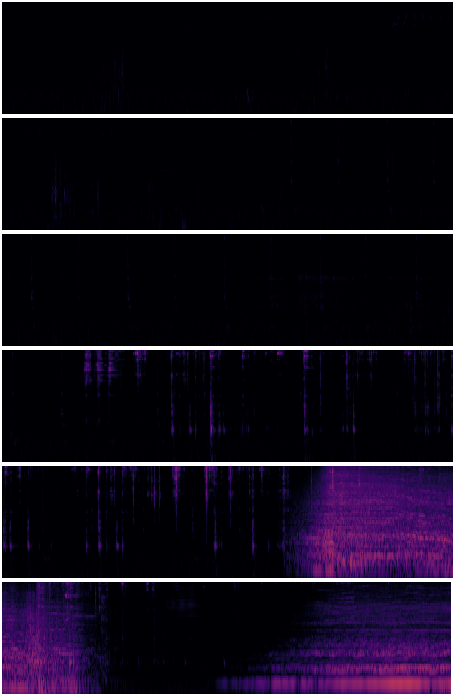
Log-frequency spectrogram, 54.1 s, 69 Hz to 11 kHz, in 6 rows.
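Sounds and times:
keys dropped into a bowl: 28.7 - 36.9, 37.5 - 41.9
metal keys jangling: 28.7 - 41.9, 45.6 - 49.9
loud sound: 41.8 - 47.2, 49.8 - 54.0.

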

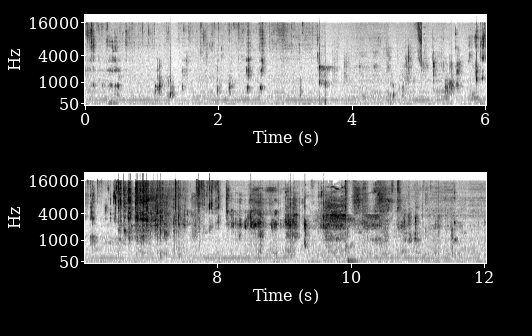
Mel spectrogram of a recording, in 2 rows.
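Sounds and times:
crunching of fried food: 3.8 - 11.8.

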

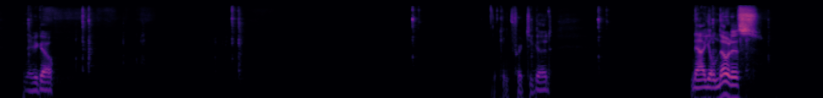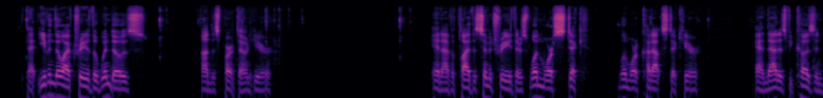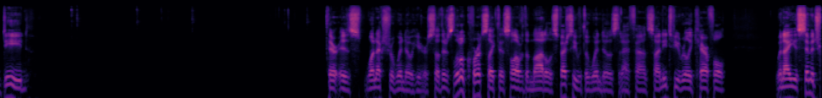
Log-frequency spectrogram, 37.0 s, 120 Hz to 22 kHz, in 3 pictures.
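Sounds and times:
faint steady low hum: 0.0 - 37.0
computer keys clicking: 1.2 - 2.3, 3.1 - 3.8, 6.2 - 6.4, 9.0 - 9.2, 14.7 - 15.0, 15.9 - 17.0, 18.2 - 18.6.

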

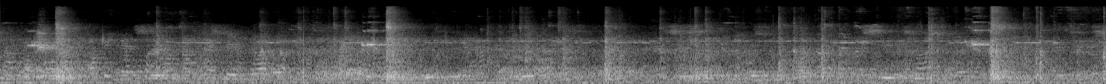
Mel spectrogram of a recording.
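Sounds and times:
murmur of voices: 0.0 - 11.0
ticket barrier gates clacking: 0.0 - 11.0.

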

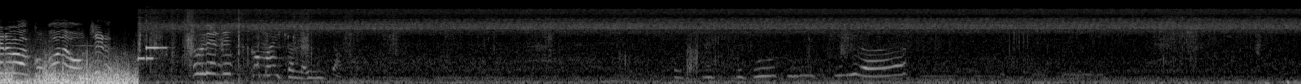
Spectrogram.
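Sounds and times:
insects droning: 0.0 - 13.0
child's sing-song vocal sounds: 6.7 - 9.2.

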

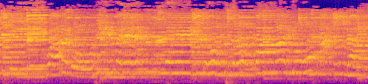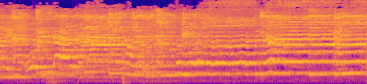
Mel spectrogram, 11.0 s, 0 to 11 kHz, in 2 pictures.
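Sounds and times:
instrumental accompaniment: 0.0 - 11.0
woman singing into a microphone: 0.0 - 11.0.

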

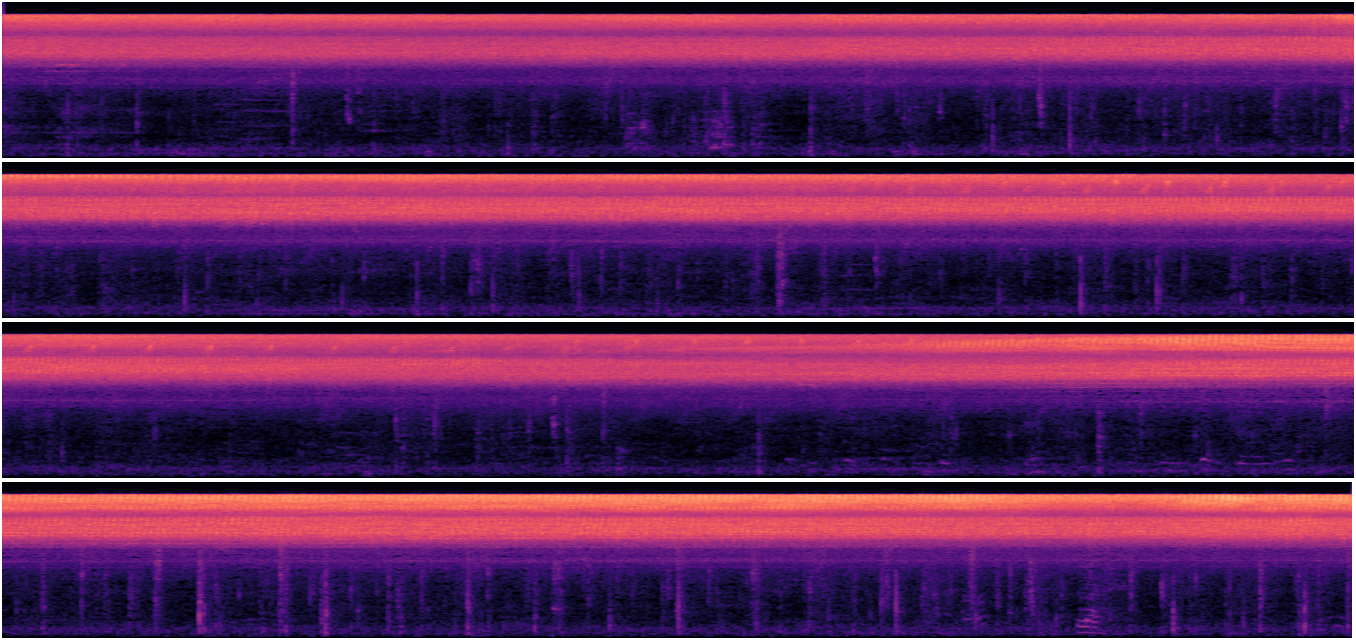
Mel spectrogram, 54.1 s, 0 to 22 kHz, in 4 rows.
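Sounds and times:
insects droning: 0.0 - 54.0
footsteps on stone: 2.8 - 28.0, 30.8 - 33.2, 37.8 - 54.0.

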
